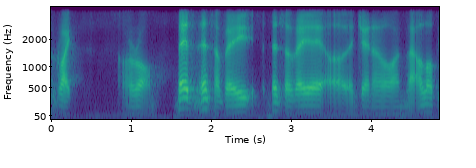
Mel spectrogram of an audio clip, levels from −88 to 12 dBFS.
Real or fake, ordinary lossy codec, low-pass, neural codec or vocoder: fake; none; 3.6 kHz; codec, 24 kHz, 0.9 kbps, WavTokenizer, large speech release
